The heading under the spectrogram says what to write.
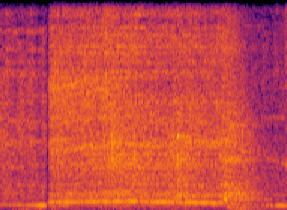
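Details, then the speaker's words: Crashed electric scooter brake check: wheel-motor whine holds then winds down cleanly when brakes are applied, no scraping or grinding; front and rear brakes fine, rear rotor slightly bent. "Rear brakes seem like they're fine. Okay, so the rear brakes seem like they're fine."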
